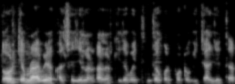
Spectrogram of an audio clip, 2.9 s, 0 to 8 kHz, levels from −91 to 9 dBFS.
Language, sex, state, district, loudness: Maithili, male, Bihar, Samastipur, -21 LUFS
